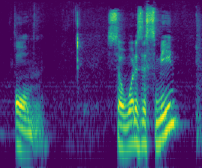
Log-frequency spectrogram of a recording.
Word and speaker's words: Om: even further through santi a plus u in sanskrit equals o so the true pronunciation of aom is on whether it's spelled a-u-m or o-m you don't pronounce it aom it's pronounced on so what does this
